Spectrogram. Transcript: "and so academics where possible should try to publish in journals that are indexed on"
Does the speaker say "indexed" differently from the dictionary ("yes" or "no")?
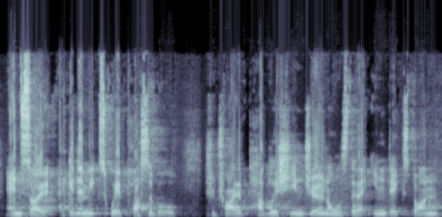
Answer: no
